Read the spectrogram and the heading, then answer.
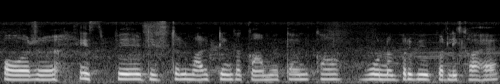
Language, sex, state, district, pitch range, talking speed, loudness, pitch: Hindi, female, Punjab, Kapurthala, 215-235 Hz, 190 wpm, -16 LUFS, 230 Hz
